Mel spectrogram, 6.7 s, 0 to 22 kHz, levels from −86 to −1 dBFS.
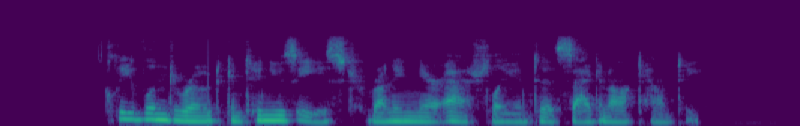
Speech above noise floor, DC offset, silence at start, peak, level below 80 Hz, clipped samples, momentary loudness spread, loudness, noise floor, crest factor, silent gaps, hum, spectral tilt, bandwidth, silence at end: over 47 dB; under 0.1%; 0.85 s; -26 dBFS; -78 dBFS; under 0.1%; 15 LU; -44 LUFS; under -90 dBFS; 18 dB; none; none; -6 dB/octave; 7.8 kHz; 0.85 s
